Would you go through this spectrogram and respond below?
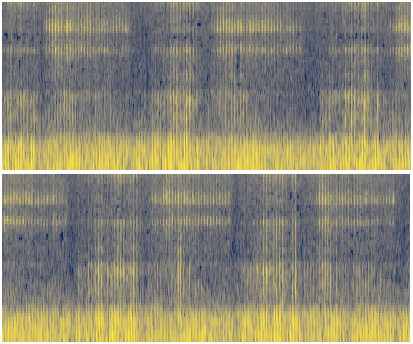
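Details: Three-year-old house cat Tarou purring contentedly, a deep vibrating rumble pulsing in regular breath cycles about every two seconds, brief quiet dips between exhalations and inhalations.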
